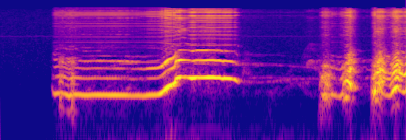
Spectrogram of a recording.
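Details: Coyote calling through the trees on a winter day in a backyard: one long steady howl that jumps upward in pitch partway through, then breaks off into a few quick, yelping yips.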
